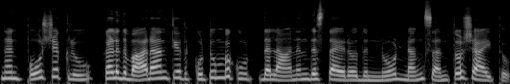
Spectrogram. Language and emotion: Kannada, happy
